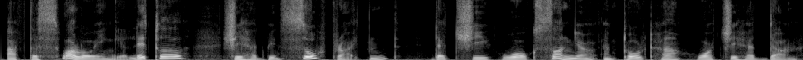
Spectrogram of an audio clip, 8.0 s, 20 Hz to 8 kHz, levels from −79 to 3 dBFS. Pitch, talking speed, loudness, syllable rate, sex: 160 Hz, 150 wpm, -20 LUFS, 3.9 syllables/s, female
